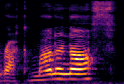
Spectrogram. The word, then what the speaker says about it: Rachmaninoff: the composer rachmaninoff right his name in english is often spelled with two f's but in russian it's a it's a v so the actual phoneme is but because it's at the end of a word it gets pronounced as f because it's devoiced okay so i'm just trying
